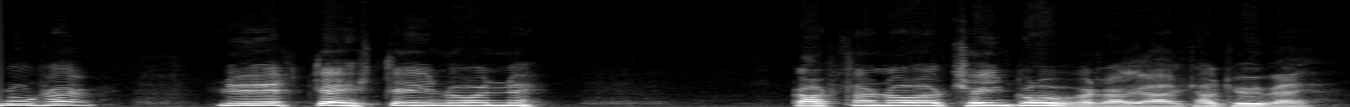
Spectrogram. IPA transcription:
kun̞ se lyhet tehtiː noin ni tostɑ noː et sihin tuoʋ ʋerːɑ jæi sĭtæ tyʋeæ

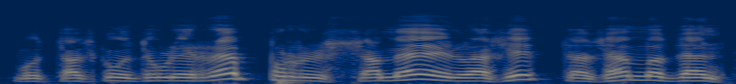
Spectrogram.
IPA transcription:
mutːɑ kun tuli repːurysːæ meilːæ sitːen semːoten

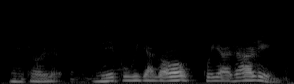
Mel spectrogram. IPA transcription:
niːt olʲ ʋipu jɑ loukːu jɑ sɑlin

